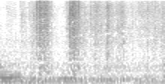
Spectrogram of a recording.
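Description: Plastic bubble-wrap packaging crinkling and rustling in the hands as it is unwrapped, with two louder crackles about half a second and one second in.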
